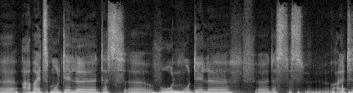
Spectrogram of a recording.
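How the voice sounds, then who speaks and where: A man at a medium pitch speaks in a monotone, flat way over noticeable background noise. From Ruhr area, Germany. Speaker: wine merchant. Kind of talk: interview. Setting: at his wine shop.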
